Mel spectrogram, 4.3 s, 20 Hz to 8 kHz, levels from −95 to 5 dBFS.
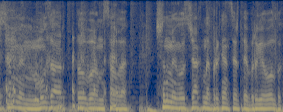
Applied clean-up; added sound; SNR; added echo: none; none; none; none.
